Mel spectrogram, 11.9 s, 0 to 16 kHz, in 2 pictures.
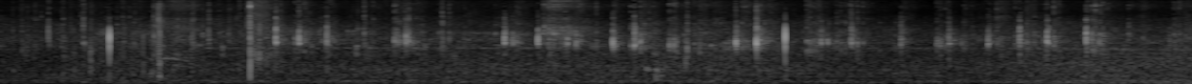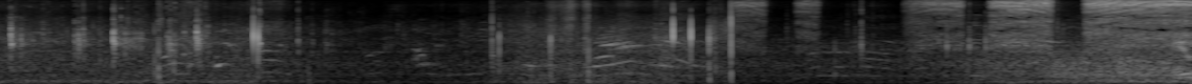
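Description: Aerosol spray can applying a second coat of Plasti Dip rubber coating to a 2018 Ford Explorer wheel, heard as steady hissing bursts with short pauses, fairly close, while people talk at moments.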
